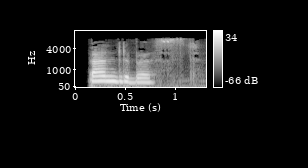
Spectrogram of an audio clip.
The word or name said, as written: bandobust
